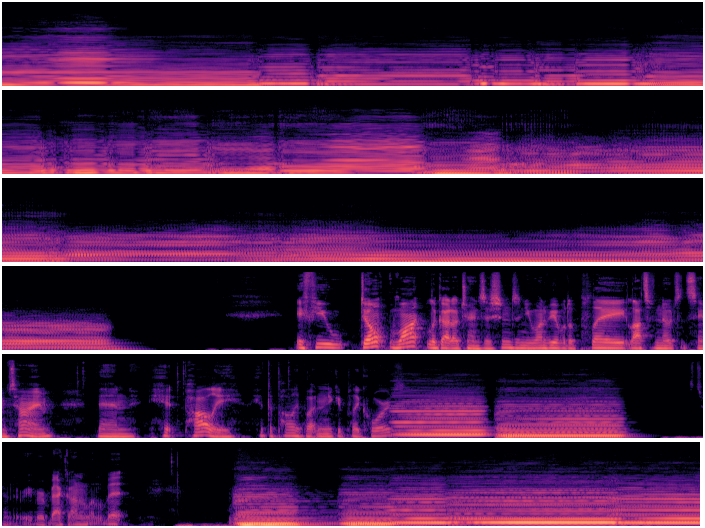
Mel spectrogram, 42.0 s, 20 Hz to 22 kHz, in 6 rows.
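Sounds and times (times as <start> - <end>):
bowed double bass: 0.0 - 22.4, 31.9 - 34.3, 37.3 - 42.0.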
